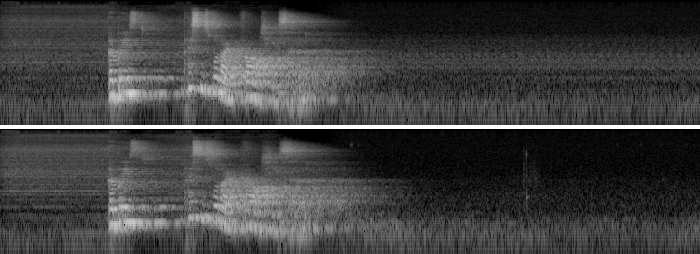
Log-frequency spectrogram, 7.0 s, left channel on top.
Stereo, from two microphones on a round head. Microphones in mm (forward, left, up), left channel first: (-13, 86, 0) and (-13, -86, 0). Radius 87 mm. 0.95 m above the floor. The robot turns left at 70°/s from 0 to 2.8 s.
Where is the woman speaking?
165° left, 0.8 m; by 3.1 s 45° left, 0.8 m.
